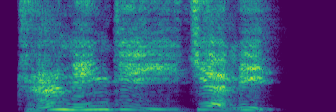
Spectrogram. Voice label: advisor notification colony established, chinese; Stellaris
